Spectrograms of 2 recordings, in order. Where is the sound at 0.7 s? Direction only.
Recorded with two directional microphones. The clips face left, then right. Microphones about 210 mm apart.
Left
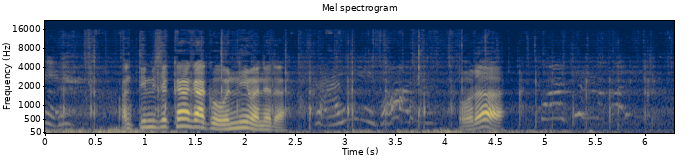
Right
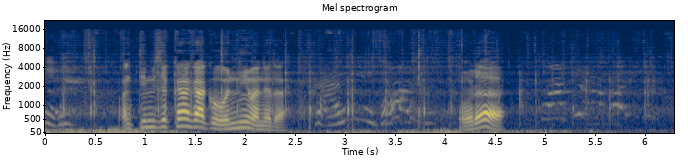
10° left (ahead or behind).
